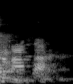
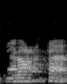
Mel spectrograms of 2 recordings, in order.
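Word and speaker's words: زَرَعْتَ: Ini disukunkan. Nah, disukunkan antum Zaro- tambahin ta. Zaro'ta.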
